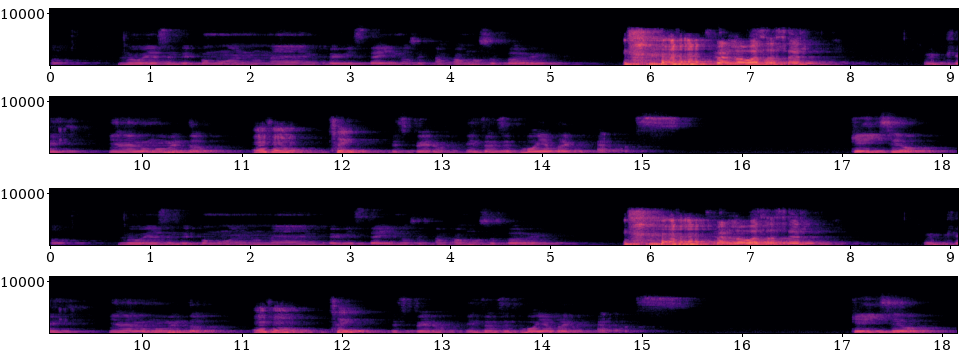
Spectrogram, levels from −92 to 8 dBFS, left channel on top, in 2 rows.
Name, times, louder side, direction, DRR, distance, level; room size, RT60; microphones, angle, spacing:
voice 1, 0.7-5.0 6.6-7.0 8.7-9.3 9.7-10.6 12.5-15.3 17.1-17.7, equal, 55° left, -4 dB, 3.2 m, -42 dB
voice 2, 5.7-7.6 11.1-11.5 11.9-12.1, left 2 dB, 30° left, 0 dB, 2.4 m, -28 dB
26.0 x 12.0 x 9.3 m, 0.97 s
head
